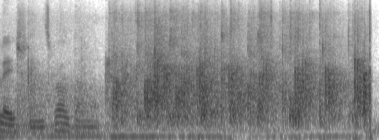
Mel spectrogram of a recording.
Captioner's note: applause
